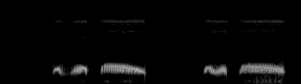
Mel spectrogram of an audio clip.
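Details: Spotted dove lure call: a soft broken double coo leading into a long even coo, given twice in quick succession.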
